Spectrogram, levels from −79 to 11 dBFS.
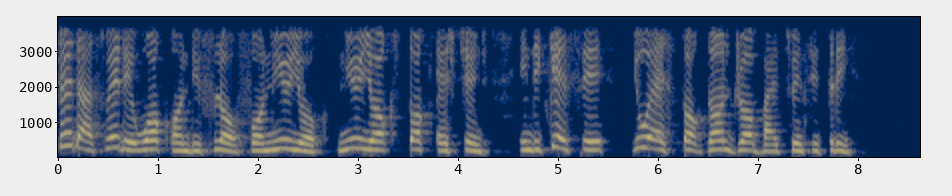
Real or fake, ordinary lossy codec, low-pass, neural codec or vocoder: real; none; 3.6 kHz; none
